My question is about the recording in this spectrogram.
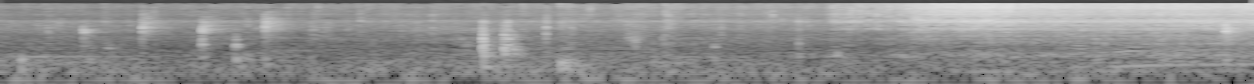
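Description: Wood fire crackling under a cooking pot, with scattered sharp pops. About four seconds in, a steady high hiss sets in and carries on.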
